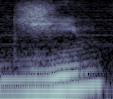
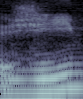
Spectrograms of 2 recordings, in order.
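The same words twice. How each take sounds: First: The word begins with a j sound. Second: The word begins with a French-style g sound. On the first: This is the standard pronunciation. "au lieu de" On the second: This is how some dialects say it. "le Jim se prononce comme si c'est un G français"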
